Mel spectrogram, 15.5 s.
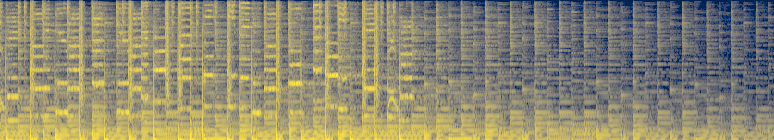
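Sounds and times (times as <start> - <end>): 
chiptune house music: 0.0 - 10.8.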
